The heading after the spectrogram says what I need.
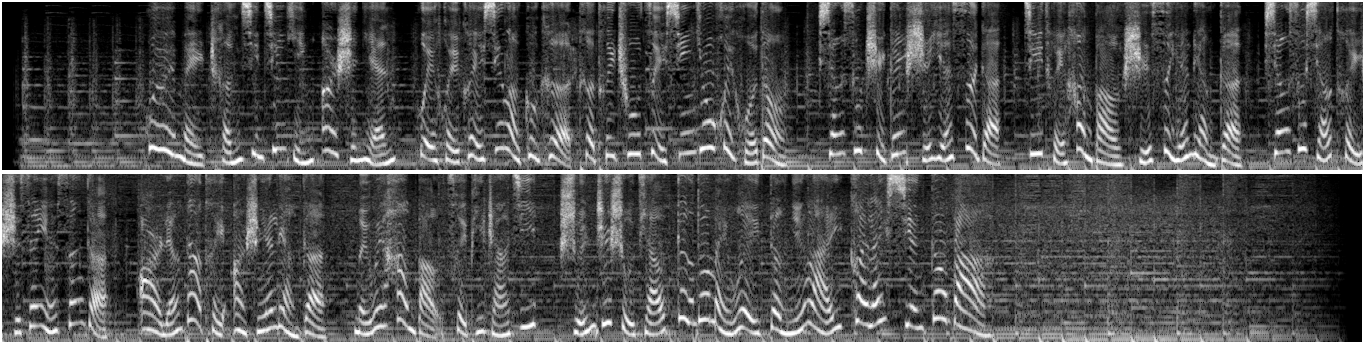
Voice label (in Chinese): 女, 餐饮广告, 激情热情; 磁性质感; 甜美亲切; 味味美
